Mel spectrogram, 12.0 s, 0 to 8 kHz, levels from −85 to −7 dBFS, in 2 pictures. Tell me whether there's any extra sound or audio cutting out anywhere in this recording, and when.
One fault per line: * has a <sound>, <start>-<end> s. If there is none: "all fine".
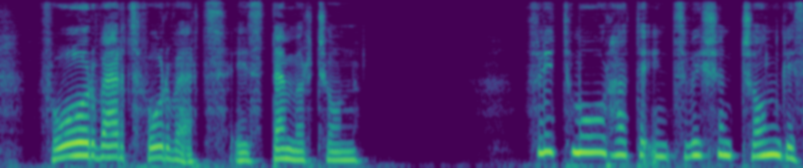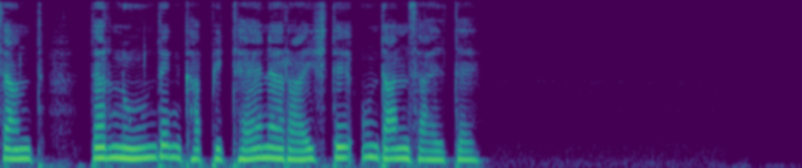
all fine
